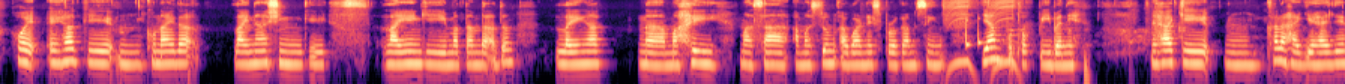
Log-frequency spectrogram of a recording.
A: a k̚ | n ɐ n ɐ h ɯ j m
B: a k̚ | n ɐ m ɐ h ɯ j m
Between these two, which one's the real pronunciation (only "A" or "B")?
B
